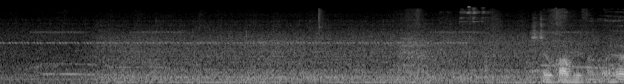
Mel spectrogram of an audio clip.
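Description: A lift platform hums and rattles as it descends.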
